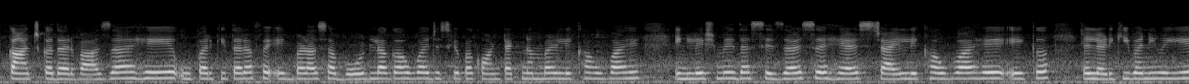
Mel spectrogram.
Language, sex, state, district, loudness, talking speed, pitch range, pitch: Hindi, female, Goa, North and South Goa, -18 LUFS, 180 wpm, 260-275 Hz, 265 Hz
